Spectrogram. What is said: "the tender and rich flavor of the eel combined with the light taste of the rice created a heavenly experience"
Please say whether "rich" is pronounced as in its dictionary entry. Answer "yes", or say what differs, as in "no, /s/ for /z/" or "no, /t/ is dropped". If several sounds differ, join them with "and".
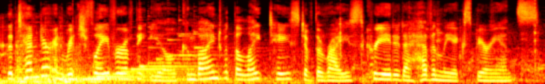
yes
